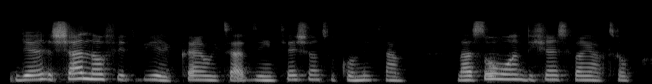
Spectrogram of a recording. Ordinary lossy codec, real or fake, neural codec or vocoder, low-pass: none; fake; codec, 16 kHz, 0.7 kbps, FocalCodec; none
